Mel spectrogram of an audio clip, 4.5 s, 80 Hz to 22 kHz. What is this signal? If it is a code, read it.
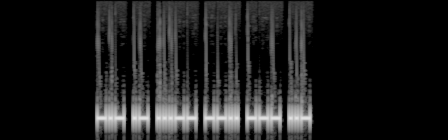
Morse code, heard as a keyed tone, about 40 wpm, 700 Hz. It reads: KA3ZOU
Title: USA Call Signs - 6 Characters - 40wpm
